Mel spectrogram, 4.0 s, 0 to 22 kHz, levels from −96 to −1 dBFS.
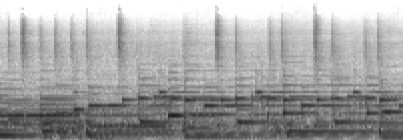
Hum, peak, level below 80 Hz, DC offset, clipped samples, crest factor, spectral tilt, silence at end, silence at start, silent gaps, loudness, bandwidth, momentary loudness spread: none; -8 dBFS; -42 dBFS; under 0.1%; under 0.1%; 14 dB; -6.5 dB/octave; 0 s; 0 s; none; -22 LUFS; 14.5 kHz; 4 LU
